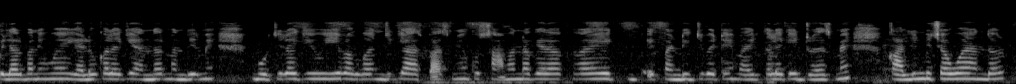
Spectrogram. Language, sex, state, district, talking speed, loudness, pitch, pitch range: Hindi, male, Bihar, Gaya, 235 wpm, -29 LUFS, 245 Hz, 235-255 Hz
